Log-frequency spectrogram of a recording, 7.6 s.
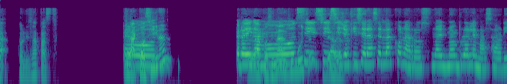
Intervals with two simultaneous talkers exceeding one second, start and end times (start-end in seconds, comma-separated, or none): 3.7-5.2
